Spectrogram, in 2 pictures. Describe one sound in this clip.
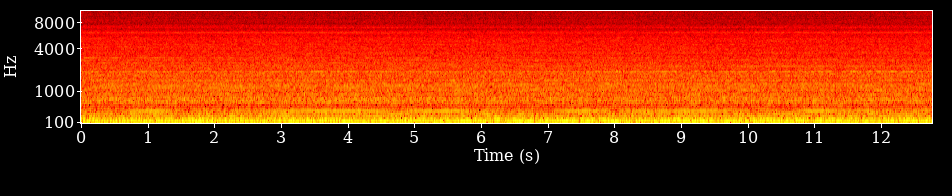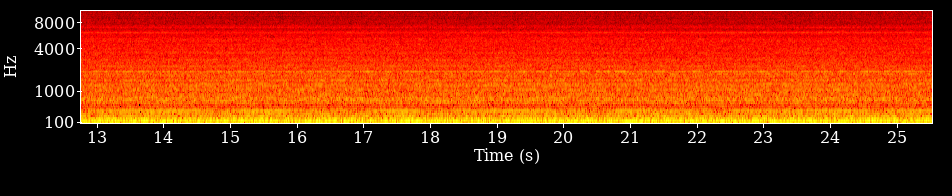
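A deep, steady roar of an airliner in flight.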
